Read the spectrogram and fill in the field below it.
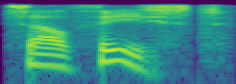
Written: southeast

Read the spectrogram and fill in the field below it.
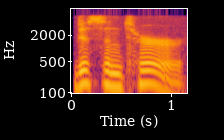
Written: disinter

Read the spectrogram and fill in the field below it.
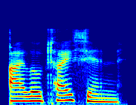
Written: ilotycin

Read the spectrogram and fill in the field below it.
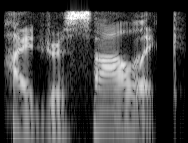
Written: hydrosolic

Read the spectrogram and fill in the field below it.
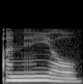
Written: anneal

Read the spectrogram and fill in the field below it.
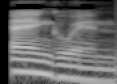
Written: anguine

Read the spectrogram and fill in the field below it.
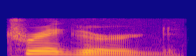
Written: triggered

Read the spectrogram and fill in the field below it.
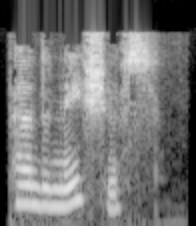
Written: pandanaceous

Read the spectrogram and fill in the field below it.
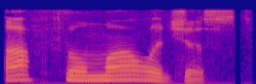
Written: ophthalmologist

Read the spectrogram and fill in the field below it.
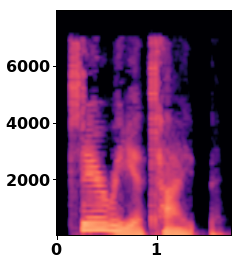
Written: stereotype

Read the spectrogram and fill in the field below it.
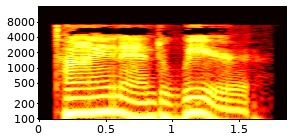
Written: Tyne and Wear

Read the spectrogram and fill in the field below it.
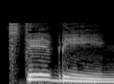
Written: stibine

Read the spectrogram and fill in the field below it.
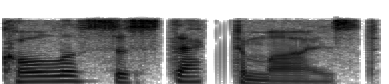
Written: cholecystectomized

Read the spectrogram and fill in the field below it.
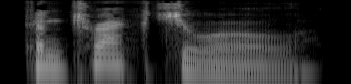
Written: contractually

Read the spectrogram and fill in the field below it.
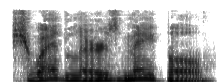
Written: schwedlers maple

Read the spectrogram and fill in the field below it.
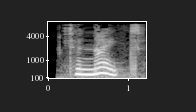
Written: tonite

